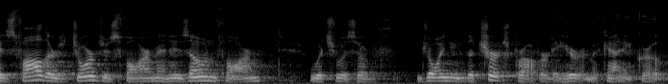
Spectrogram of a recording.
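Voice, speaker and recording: A man with an American accent speaks at a moderate pace, his voice fairly high with vocal fry. His pitch moves in an ordinary way, and there is audible room echo. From Pennsylvania. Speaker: retired professor. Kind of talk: church talk.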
